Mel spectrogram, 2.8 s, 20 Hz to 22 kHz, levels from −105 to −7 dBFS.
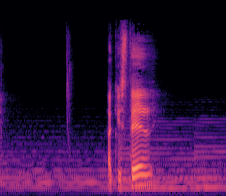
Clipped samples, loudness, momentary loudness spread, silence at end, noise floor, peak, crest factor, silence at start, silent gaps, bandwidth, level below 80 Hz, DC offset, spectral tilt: under 0.1%; -34 LUFS; 27 LU; 0 s; -58 dBFS; -14 dBFS; 26 dB; 0 s; none; 15 kHz; -88 dBFS; under 0.1%; -3 dB/octave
